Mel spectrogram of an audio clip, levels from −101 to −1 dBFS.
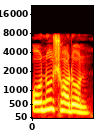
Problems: constant background noise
